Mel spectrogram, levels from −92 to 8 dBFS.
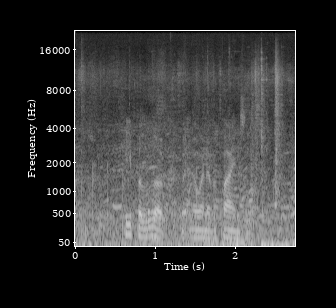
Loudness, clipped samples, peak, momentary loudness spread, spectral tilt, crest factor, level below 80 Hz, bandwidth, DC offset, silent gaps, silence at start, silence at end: -21 LUFS; under 0.1%; -4 dBFS; 8 LU; -5.5 dB/octave; 14 dB; -30 dBFS; over 20 kHz; under 0.1%; none; 0 s; 0 s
